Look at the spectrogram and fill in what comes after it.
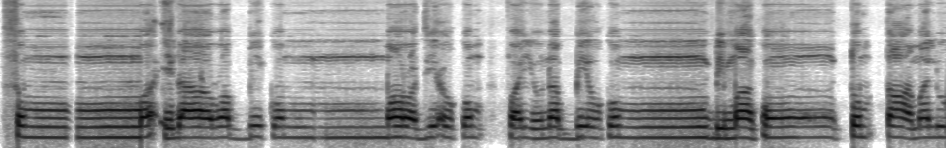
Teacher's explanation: ربکم مرجعکم میں میم ساکن کا ادغام شفوی حرف میم ہے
